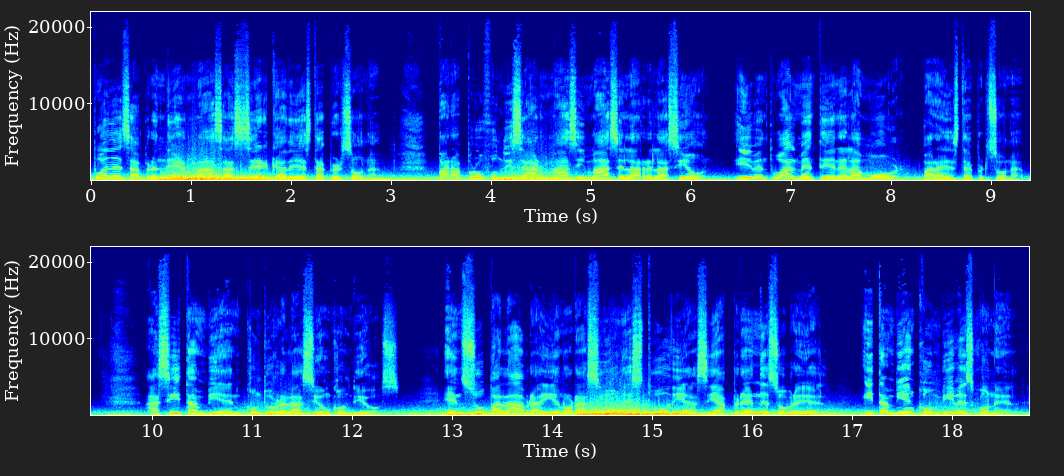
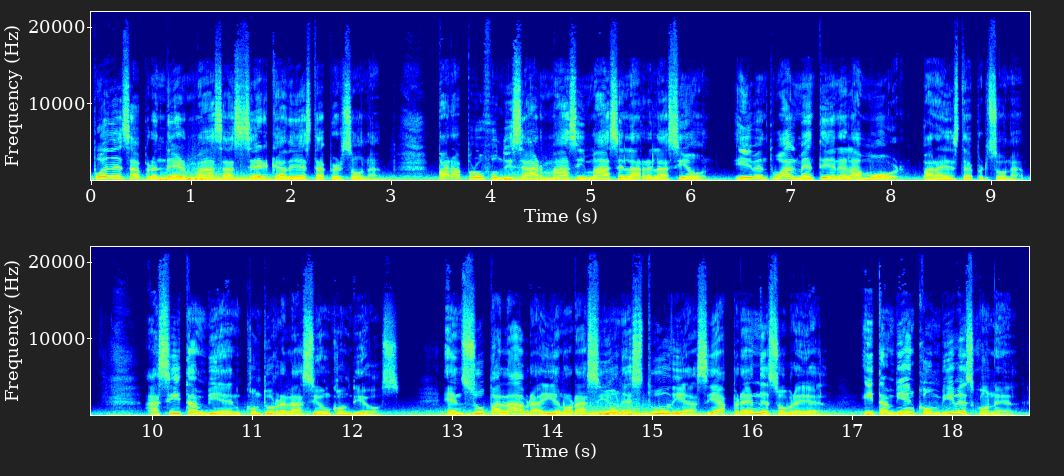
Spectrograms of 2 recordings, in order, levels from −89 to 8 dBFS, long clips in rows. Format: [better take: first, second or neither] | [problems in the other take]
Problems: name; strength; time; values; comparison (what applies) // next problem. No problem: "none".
second | wind noise on the microphone; heavy; 4 dB below the speech; occasional gusts in the second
